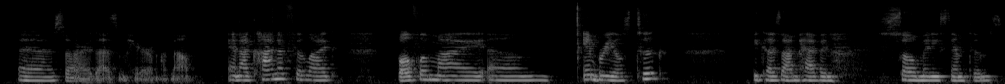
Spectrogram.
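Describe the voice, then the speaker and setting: At a fairly slow pace with long, frequent pauses, a woman speaks in a somewhat breathy, medium-pitched voice with fairly even intonation and big swings in loudness. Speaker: vlogger sharing IVF journey. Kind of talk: casual video diary.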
